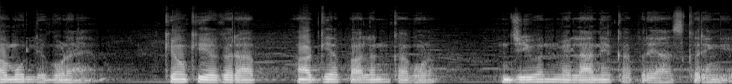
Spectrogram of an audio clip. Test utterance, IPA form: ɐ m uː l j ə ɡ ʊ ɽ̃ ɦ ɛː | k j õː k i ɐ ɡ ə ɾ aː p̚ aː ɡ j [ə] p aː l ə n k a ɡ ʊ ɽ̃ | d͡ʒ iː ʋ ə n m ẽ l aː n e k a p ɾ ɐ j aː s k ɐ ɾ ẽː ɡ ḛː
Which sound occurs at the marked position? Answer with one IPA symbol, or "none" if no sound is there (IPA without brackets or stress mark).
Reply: a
